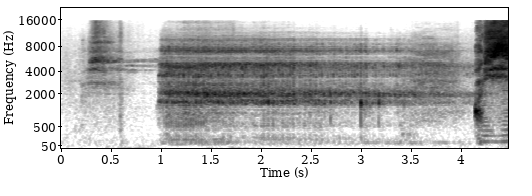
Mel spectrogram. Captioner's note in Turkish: Horluyor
